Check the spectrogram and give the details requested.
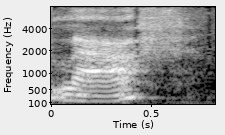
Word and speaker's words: laugh: laughing she is laughing this verb laugh is not an easy verb because the letters don't make sense this a-u-g-h is a digraph four letters are making one sound although in this case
